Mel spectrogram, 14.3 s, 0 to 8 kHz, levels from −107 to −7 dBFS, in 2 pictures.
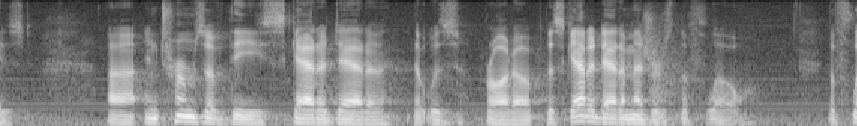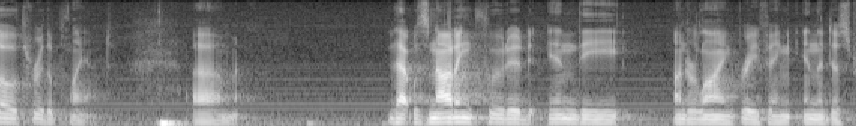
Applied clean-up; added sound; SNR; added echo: none; none; none; none.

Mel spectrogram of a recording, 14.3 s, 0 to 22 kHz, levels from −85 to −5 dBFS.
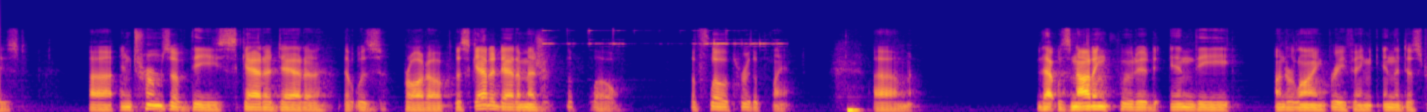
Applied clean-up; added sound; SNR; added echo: neural mask model RNNoise.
